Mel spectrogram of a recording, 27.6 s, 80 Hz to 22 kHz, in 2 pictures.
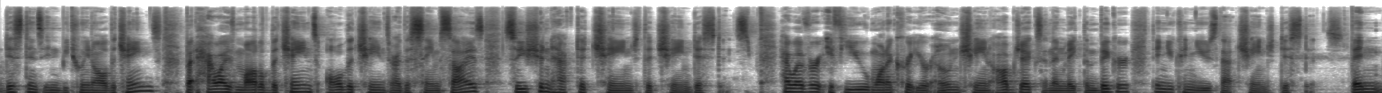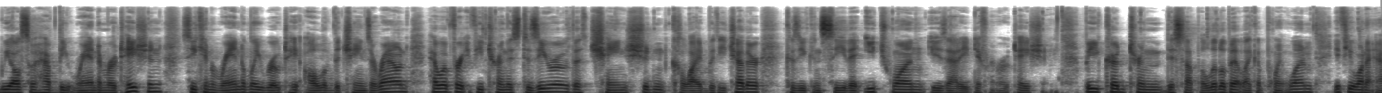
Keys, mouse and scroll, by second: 2.1-2.9 scroll up 2, 2.5-3.6 shift+middle drag, 3.8 middle drag, 4.4-5.4 shift+middle drag, 5.4 shift+click, 5.6-7.5 shift+middle drag, 12.2 shift+click, 12.3 shift+middle click, 14.3-16.5 shift+middle drag, 16.3-17.1 scroll down 1, 17.1 middle click, 17.6-18.7 drag, 18.5 0, 18.6 Return, 19.8-20.8 shift+middle drag, 19.8-20.8 shift+scroll up 1, 24.3 click, 26.9-27.6 middle drag, 26.9-27.6 scroll down 2.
